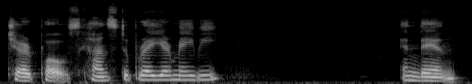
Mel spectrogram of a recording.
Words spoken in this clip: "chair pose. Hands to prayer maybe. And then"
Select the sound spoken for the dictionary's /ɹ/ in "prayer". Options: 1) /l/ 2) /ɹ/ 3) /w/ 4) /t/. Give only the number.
2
